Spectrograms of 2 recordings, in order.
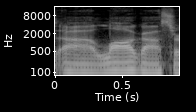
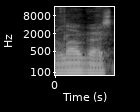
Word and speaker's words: logos: I mean, when you think about that philosophical side of it, I mean, the word that he uses, logos or logos, depending on how you prefer to pronounce yeah. or mispronounce it. I've heard it both ways and I'm okay either.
